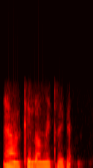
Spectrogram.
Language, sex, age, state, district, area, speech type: Kannada, female, 18-30, Karnataka, Davanagere, rural, conversation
